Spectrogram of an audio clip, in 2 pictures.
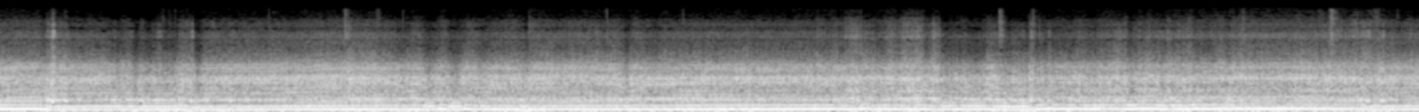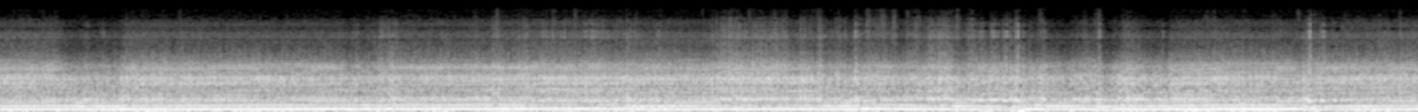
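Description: Rally car engine running hard under load, heard from inside the cabin, its pitch stepping up and down several times as the driver changes gear.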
